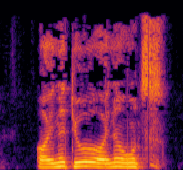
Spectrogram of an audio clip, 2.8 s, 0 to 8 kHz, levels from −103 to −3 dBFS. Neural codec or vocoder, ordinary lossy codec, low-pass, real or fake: none; MP3, 32 kbps; 7.2 kHz; real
